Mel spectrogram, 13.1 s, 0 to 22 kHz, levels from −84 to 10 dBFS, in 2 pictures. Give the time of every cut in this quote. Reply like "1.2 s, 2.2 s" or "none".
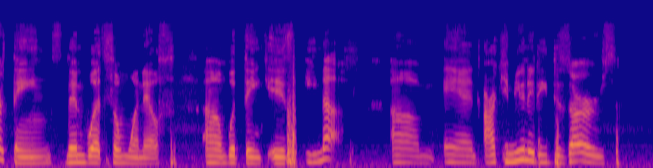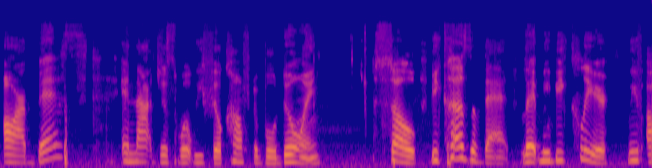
10.8 s, 11.7 s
